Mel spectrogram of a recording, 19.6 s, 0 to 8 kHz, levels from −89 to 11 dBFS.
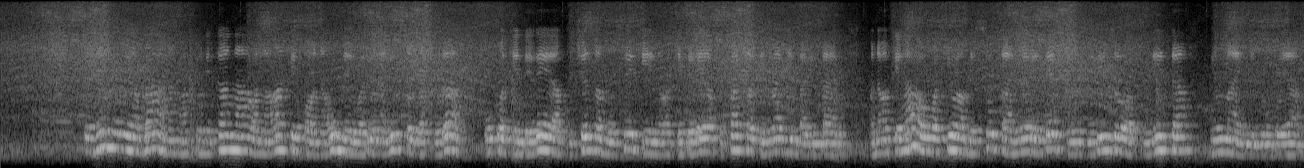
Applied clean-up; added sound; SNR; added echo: none; Tools; 13 dB; reverberation time 0.6 s.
